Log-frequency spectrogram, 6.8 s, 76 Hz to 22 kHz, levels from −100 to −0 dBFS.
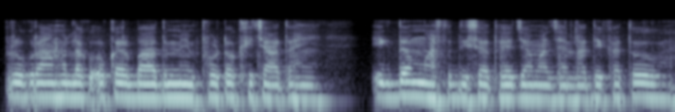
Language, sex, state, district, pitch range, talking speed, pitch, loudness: Hindi, female, Chhattisgarh, Jashpur, 150-165 Hz, 150 wpm, 155 Hz, -28 LUFS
